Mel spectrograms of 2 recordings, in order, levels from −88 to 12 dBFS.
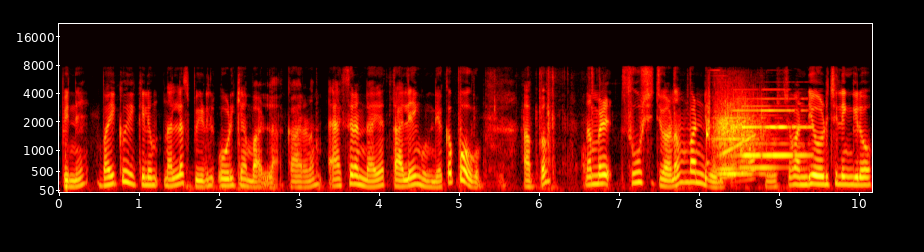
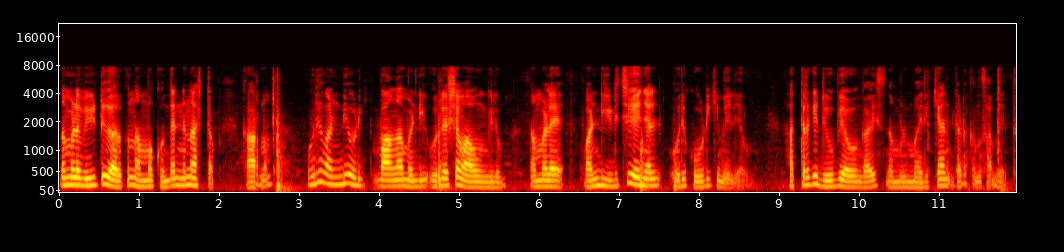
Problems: none marked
